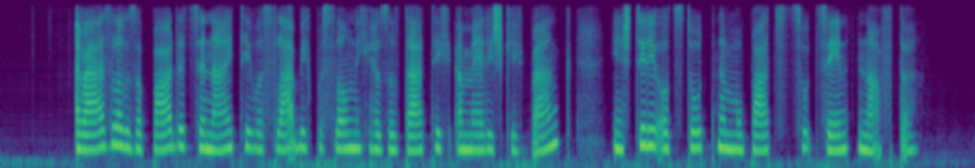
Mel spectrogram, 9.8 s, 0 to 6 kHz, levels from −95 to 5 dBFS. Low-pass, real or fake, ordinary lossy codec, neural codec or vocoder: 5.4 kHz; fake; none; codec, 16 kHz in and 24 kHz out, 0.9 kbps, LongCat-Audio-Codec, four codebook decoder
